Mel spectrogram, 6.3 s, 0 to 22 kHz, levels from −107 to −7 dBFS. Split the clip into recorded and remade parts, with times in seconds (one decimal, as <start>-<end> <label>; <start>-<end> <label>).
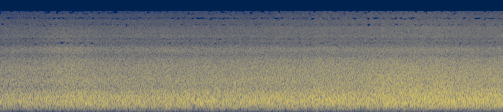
0.0-6.3 recorded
